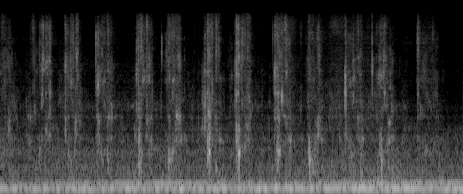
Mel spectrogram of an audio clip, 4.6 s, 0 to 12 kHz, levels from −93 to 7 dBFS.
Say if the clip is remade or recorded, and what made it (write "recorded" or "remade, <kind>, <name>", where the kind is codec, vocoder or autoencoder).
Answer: remade, codec, HILCodec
